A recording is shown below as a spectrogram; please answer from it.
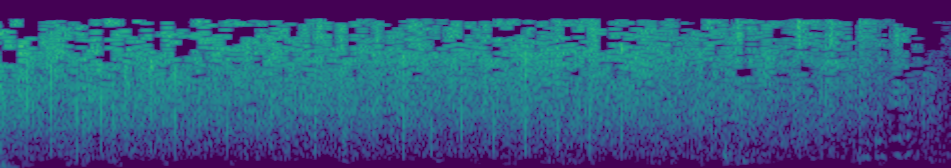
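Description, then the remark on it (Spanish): Steady, dense applause from an audience for the presenters at the close of an Instituto Nacional Electoral panel discussion, a crowd clapping continuously at an even loudness for about ten seconds before tapering off slightly at the end, with no one speaking over it. “Pido un aplauso para los expositores.”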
